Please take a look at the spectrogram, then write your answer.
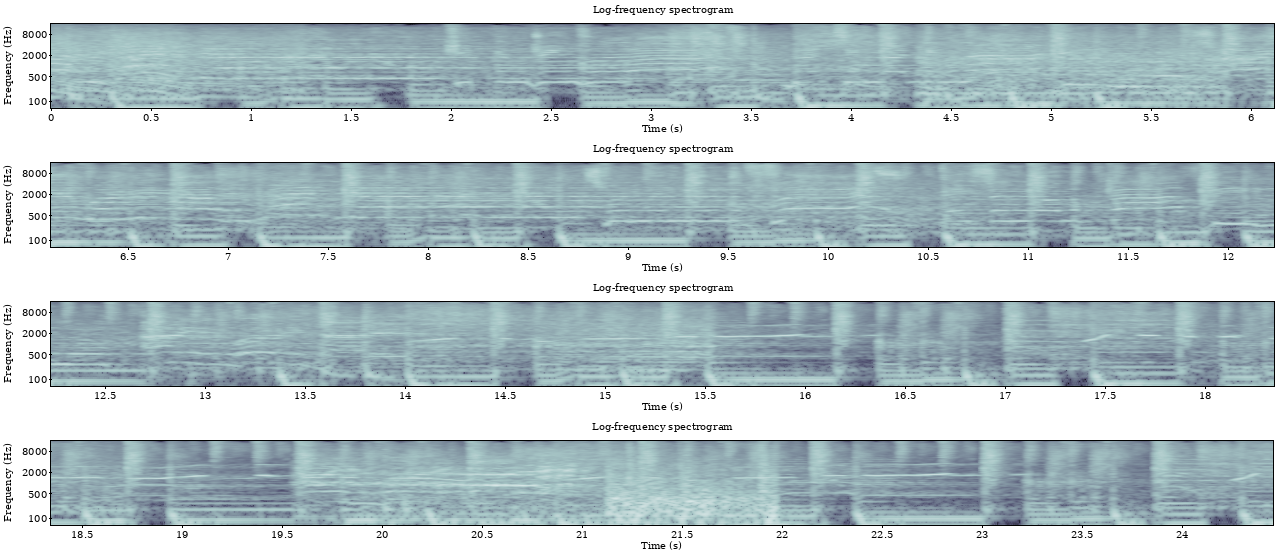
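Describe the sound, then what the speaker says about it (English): Race cars in a racing video game roaring around a track, engines loud and continuous with shifting pitch and occasional tire squeal, close and dense throughout. "For cars moving on the racetrack."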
